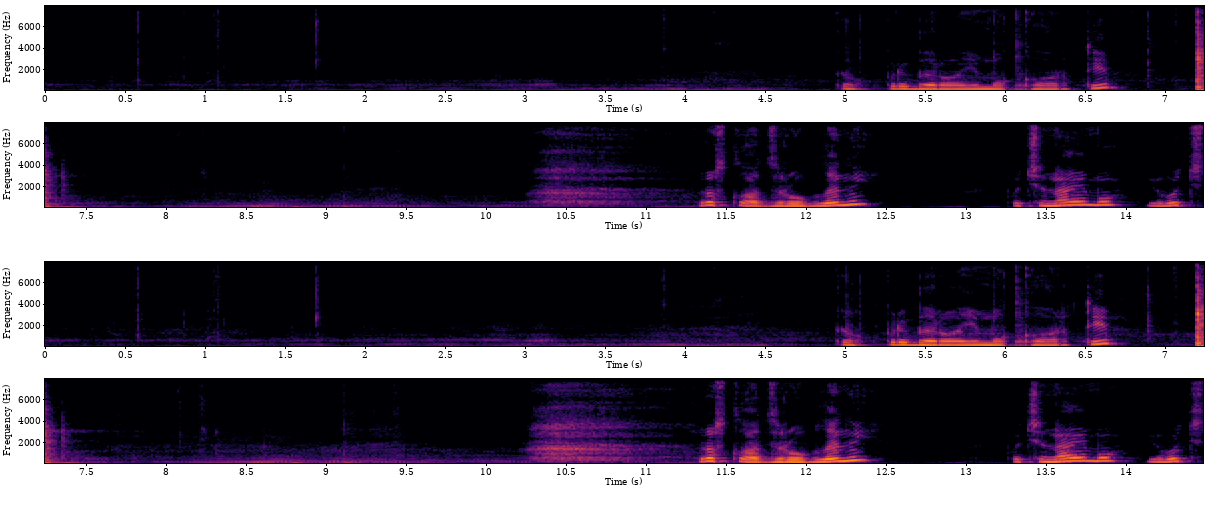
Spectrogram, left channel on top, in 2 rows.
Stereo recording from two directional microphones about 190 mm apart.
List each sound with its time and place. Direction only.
5.0 s speech: 20° right (ahead or behind)
10.2 s gasp: 25° right (ahead or behind); by 12.5 s 5° right (ahead or behind)
13.2 s speech: centre (ahead or behind)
